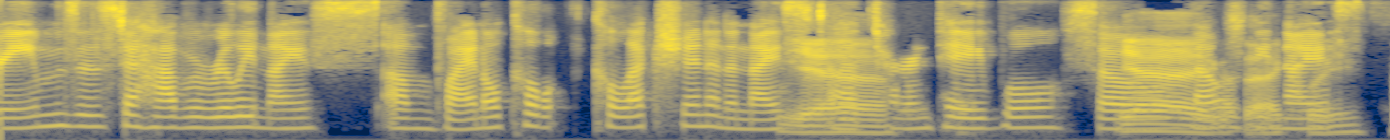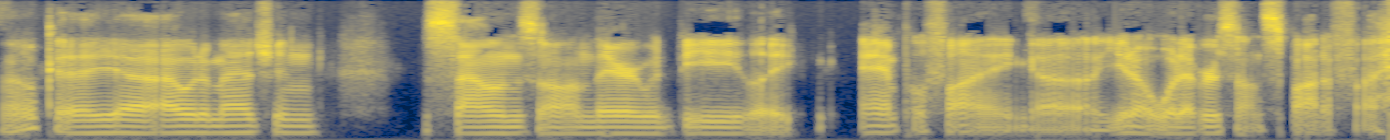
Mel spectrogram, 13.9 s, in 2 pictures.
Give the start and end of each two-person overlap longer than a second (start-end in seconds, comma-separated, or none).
5.5-6.8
